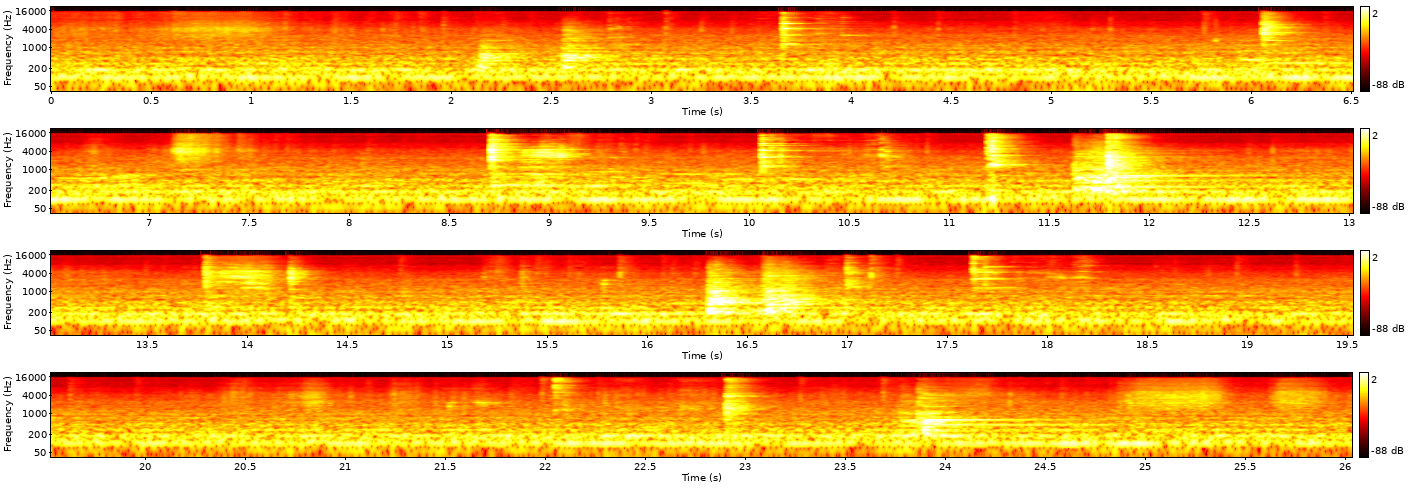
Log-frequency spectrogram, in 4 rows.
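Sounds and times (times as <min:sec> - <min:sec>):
metal spoon scraping a griddle: 0:06.0 - 0:07.6, 0:08.7 - 0:12.5, 0:13.8 - 0:14.4, 0:16.3 - 0:18.4, 0:20.4 - 0:23.1, 0:23.7 - 0:26.0.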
